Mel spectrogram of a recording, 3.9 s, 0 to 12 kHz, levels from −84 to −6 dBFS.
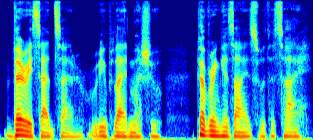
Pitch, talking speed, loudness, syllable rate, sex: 100 Hz, 170 wpm, -21 LUFS, 4.9 syllables/s, male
